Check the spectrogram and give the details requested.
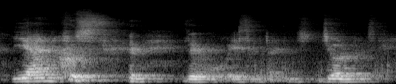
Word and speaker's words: Jan Hus: His name is, sometimes anglicized pronunciation, John Hus, Jan Hus.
